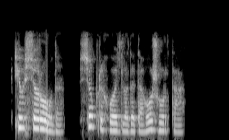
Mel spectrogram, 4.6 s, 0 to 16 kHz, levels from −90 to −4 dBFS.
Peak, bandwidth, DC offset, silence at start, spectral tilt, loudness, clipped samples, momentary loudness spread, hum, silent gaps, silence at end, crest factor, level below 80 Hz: -2 dBFS; 7.8 kHz; under 0.1%; 0.3 s; -5.5 dB/octave; -19 LUFS; under 0.1%; 17 LU; none; 1.38-1.58 s, 3.39-3.43 s; 0.9 s; 18 dB; -60 dBFS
